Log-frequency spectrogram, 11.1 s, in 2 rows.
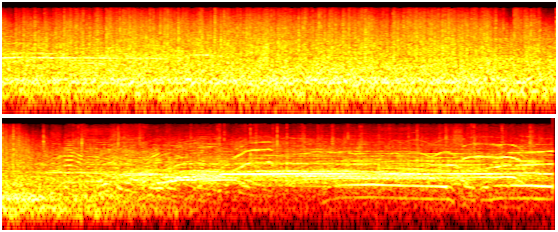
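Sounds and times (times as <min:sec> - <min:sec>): fireworks bursting: 0:00.0 - 0:08.8.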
